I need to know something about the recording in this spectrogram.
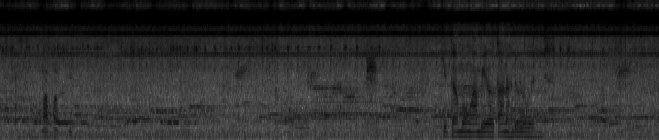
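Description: A middle-aged man talks quietly nearby.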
